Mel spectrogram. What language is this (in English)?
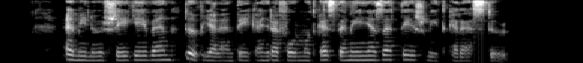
Hungarian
